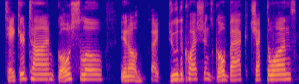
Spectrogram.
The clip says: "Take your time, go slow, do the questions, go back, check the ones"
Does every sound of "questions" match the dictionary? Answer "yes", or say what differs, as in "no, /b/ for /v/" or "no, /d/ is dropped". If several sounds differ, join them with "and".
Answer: yes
